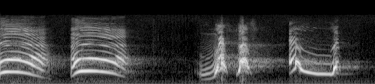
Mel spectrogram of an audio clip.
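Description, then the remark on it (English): A human voice imitates a crow, giving two loud, drawn-out nasal caws, followed by a few shorter, yelping calls, all clear with nothing else behind them. “I'm a crow.”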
